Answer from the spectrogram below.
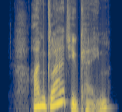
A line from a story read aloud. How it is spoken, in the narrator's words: she said cheerfully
